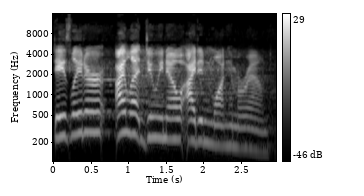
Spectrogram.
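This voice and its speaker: A woman's voice: on the high side, animated, normal speed, bright, forceful tone, long reverb tail. A woman playing a scheming, jealous wife in a horror audio drama, with a hard-edged, sardonic delivery. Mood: jealous, suspicious. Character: scheming, jealous wife narrating her dark confession. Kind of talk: audio drama narration and dialogue.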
